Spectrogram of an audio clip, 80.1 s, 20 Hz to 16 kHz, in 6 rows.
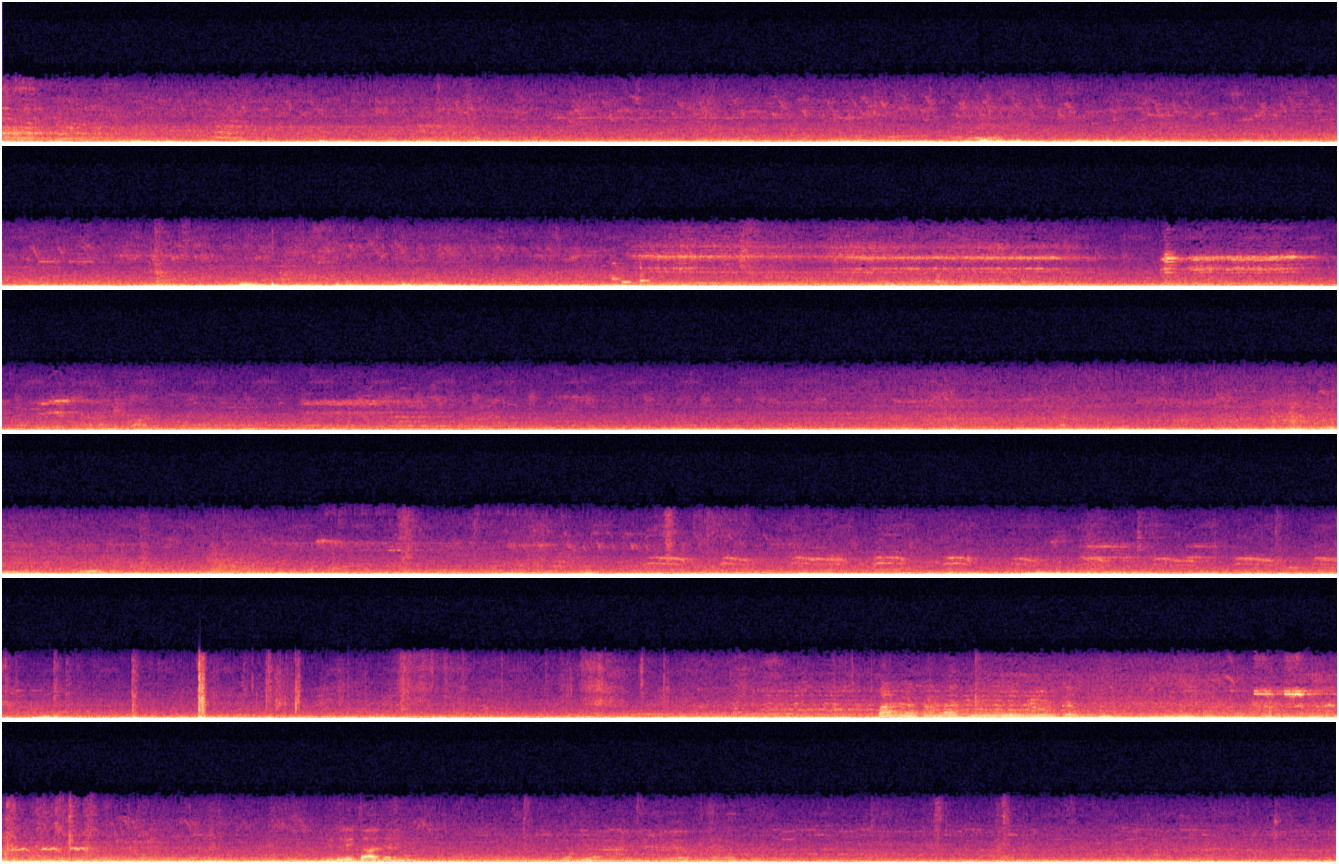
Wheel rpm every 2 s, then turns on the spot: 0, 0, 0, 0, 0, 0, 0, 0, 0, 0, 0, 0, 0, 0, 0, 0, 0, 0, 0, 0, 0, 0, 0, 0, 0, 0, 0, 0, 0, 0, 0, 0, 0, 0, 0, 0, 0, 0, 0, 0.
none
